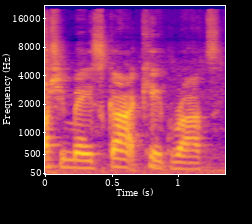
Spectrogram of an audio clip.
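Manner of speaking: ordinary talk, nothing marked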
